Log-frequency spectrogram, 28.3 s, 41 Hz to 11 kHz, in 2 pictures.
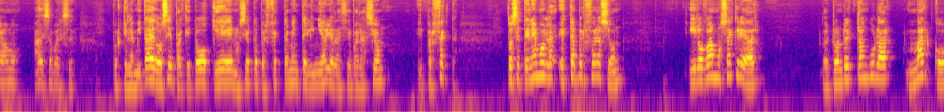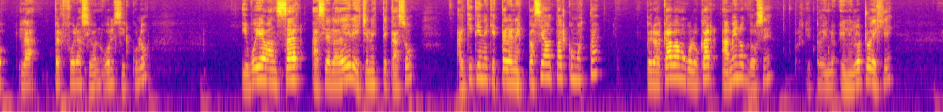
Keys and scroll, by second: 0.6 BackSpace, 25.9-26.5 typing.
